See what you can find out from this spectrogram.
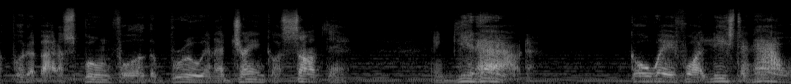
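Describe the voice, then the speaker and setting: Over clear music in the background, a man puts on a character voice at a medium pitch and a moderate pace. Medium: short film. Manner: knowing, unhurried, darkly amused.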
